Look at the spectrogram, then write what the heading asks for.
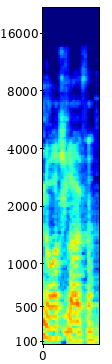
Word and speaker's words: Nordschleife: Nordschleife? Is that how you say it, Darius? Yeah, the Nordschleife. Nordschleife. It's already good enough. I always try to, like, say the words correctly, you know? Yeah, it was correct.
